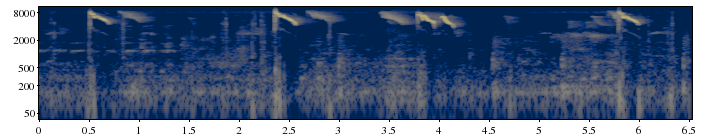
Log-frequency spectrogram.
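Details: Oriental white-eye of the Buxtoni type singing in the ngalas style, used as a lure to make other white-eyes sing: very high, thin whistles sliding sharply downward, given singly or in pairs every second or two, with soft knocks and taps between.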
